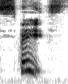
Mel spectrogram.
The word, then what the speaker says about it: space: The word space has the soft S.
